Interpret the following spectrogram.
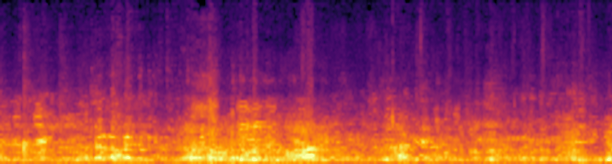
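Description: Several people talking at once: steady, overlapping chatter of many voices with no single speaker standing out.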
